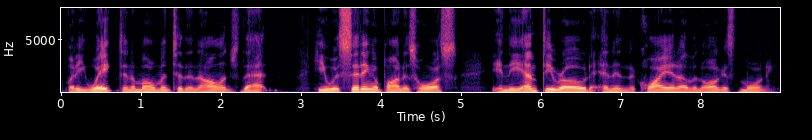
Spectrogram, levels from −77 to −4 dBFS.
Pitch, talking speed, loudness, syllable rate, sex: 145 Hz, 185 wpm, -18 LUFS, 4.8 syllables/s, male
